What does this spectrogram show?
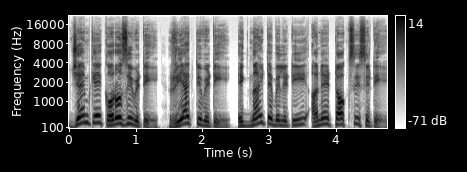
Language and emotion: Gujarati, neutral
